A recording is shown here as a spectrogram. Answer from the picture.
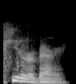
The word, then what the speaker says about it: Petervary: Yeah, just like it's spelled. It's Petervary.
